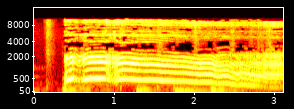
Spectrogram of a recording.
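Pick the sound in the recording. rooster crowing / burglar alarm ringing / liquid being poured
rooster crowing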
